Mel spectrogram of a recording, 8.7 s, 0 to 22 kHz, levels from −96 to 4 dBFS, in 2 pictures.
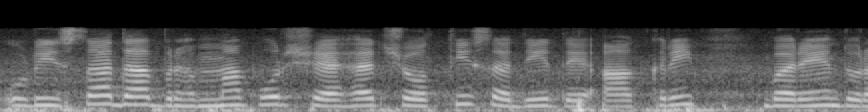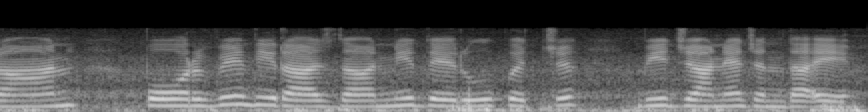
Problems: none marked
